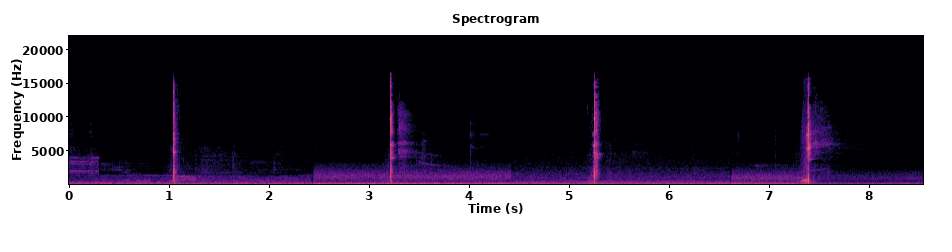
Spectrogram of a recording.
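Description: Golf club striking a ball four times, one shot about every two seconds as the club changes from irons up through fairway woods to the driver. Each is a single sharp crisp click with a brief metallic ring.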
